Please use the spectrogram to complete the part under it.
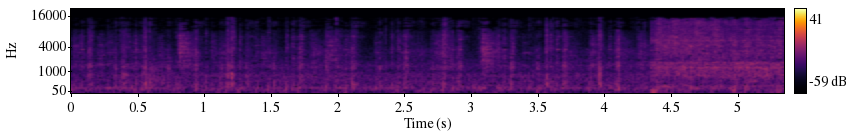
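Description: Metal shears snip through sheet steel.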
